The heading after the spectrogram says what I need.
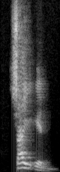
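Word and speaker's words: شيء: Meskipun ada alifnya, bacanya bukan sanya panjang, bukan diseret syai'in, bukan gitu ya. Tetap sama, bacaan dengan di atas sama, syai'in.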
